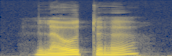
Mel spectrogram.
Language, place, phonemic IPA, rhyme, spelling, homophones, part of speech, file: French, Paris, /o.tœʁ/, -œʁ, hauteur, auteur / auteurs / hauteurs, noun, Fr-hauteur.ogg
- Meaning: 1. height, altitude 2. arrogance 3. height 4. pitch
